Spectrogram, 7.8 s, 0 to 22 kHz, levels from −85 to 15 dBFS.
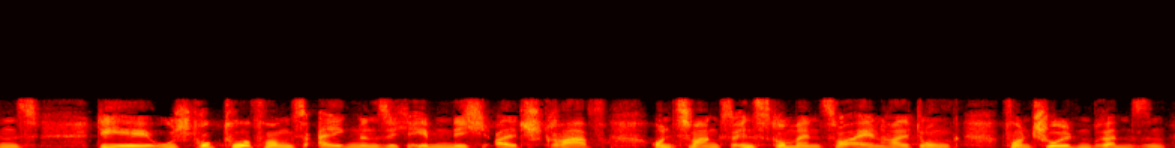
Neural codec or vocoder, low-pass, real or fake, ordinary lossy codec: none; 7.2 kHz; real; none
